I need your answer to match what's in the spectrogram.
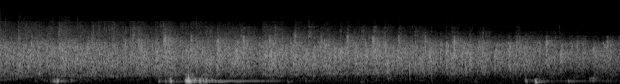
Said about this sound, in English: If you have been blessed by our panelists, won't you give God a hand of praise and a thank you clap to them?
